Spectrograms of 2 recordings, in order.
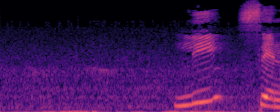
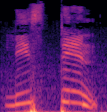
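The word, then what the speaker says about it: listen: अगर टी उच्चारण करोगे तो क्या हो जाएगा, मैच, कैच, बैच, ऑफ्टेन, लिस्टेन, इस तरीके से। तो ये गलत हो जाएंगे, आपको टी जो है वो साइलेंट करना है।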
